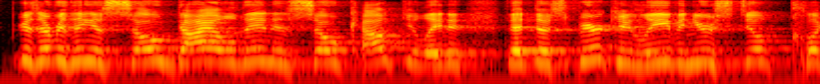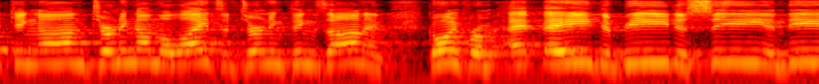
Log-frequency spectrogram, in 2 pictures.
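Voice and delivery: ordinary delivery

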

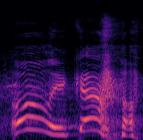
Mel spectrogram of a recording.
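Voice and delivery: slow, breathless after laughter; after laughing hard. Real, not acted. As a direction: catch your breath from laughing. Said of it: "let me compose myself".

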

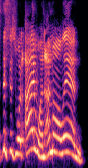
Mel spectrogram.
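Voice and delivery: high, full-force shout; impassioned preacher's cry; climactic declaration. Acted. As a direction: proclaim it loudly, building to the peak. Climax voiced as Jesus says.

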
